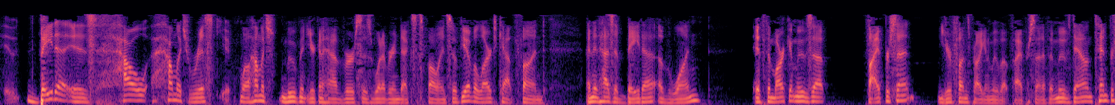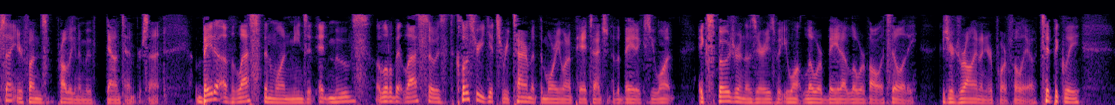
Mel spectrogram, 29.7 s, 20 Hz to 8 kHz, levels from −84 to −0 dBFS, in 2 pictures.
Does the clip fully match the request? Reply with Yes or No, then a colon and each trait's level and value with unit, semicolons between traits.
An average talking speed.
No: fast, 240 wpm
